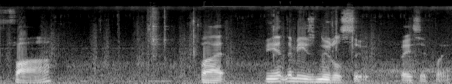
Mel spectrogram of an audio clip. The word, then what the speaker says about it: pho: One thing I recommend trying, if you haven't, speaking of different cultural foods, I've always called it pho, but I heard the other day that it's actually supposed to be pronounced pho, but Vietnamese noodle soup, basically.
